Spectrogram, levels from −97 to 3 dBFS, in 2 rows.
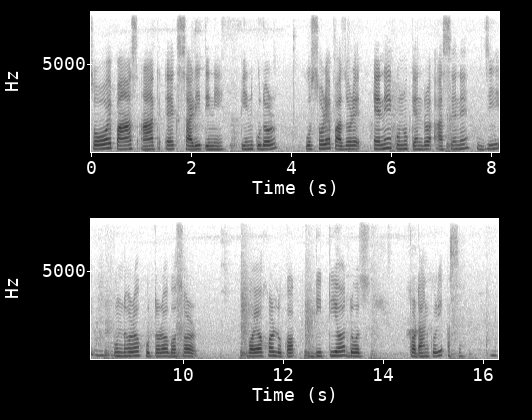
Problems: constant background noise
